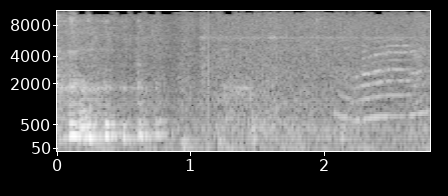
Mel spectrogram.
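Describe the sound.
A person mimics a pet cat named Birdie, making a whiny meow, then a pause and a second drawn-out, wavering meow that trails off at the end.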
